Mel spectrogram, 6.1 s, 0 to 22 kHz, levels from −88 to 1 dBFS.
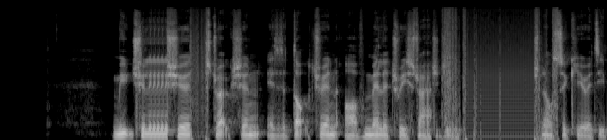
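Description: A speech clip with two kinds of dropout. A repeated buffer occurs at 1.52–1.68 s, where a 40 ms piece plays four extra times and roughly 150 ms of audio is lost, and again at 2.80–2.84 s, just before "a doctrine of military", and 4.28–4.32 s, just after it, each with a single repeat. On a waveform these show as identical 40 ms blocks placed side by side with hard joins, which is what happens when fresh audio misses its deadline. An intermittent contact, likely a loose cable or plug, cuts the signal at 1.91–2.09 s for 142 ms just before "is a doctrine of", and at 4.43–5.59 s for 691 ms. The spectrogram shows the speech energy collapsing to a faint hiss floor, with broadband vertical crackle streaks at each edge.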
